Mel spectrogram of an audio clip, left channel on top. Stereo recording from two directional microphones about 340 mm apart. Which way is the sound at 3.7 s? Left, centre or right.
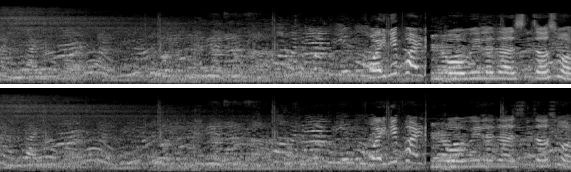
Centre.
